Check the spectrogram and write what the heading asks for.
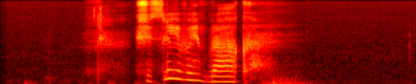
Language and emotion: Russian, sad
